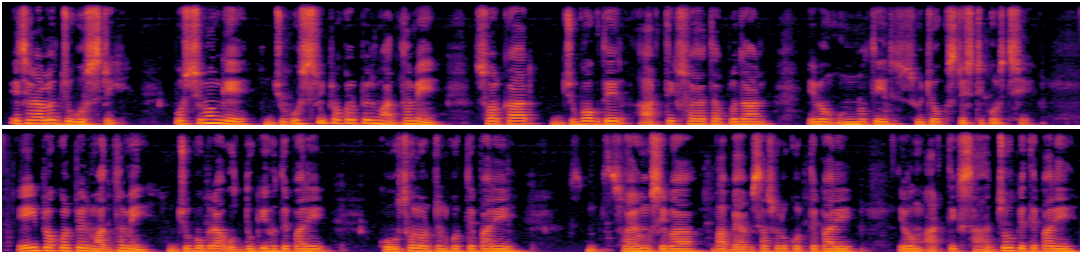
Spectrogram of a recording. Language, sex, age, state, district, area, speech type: Bengali, female, 60+, West Bengal, Bankura, urban, spontaneous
